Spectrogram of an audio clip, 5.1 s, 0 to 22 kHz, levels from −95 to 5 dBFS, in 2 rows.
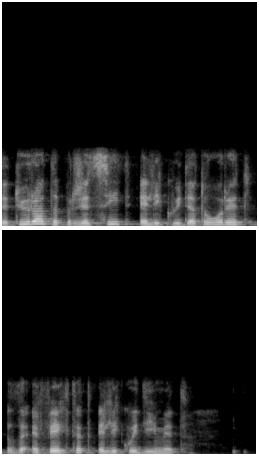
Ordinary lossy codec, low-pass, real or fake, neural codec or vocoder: Opus, 32 kbps; 7.2 kHz; real; none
